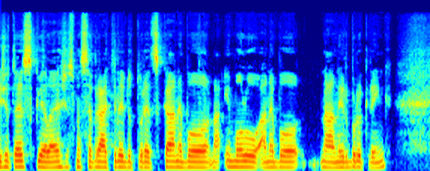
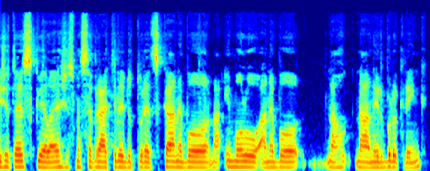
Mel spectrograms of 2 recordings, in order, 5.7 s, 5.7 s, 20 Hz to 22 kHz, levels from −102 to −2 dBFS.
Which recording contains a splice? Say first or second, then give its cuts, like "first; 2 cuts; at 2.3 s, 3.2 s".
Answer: first; 1 cut; at 4.2 s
